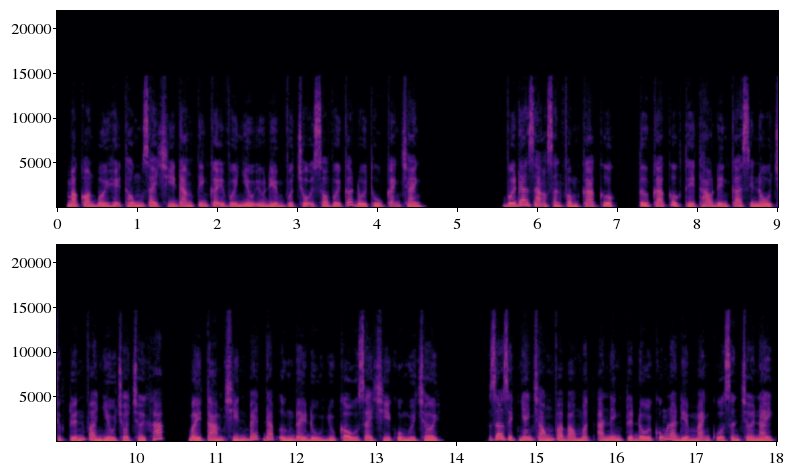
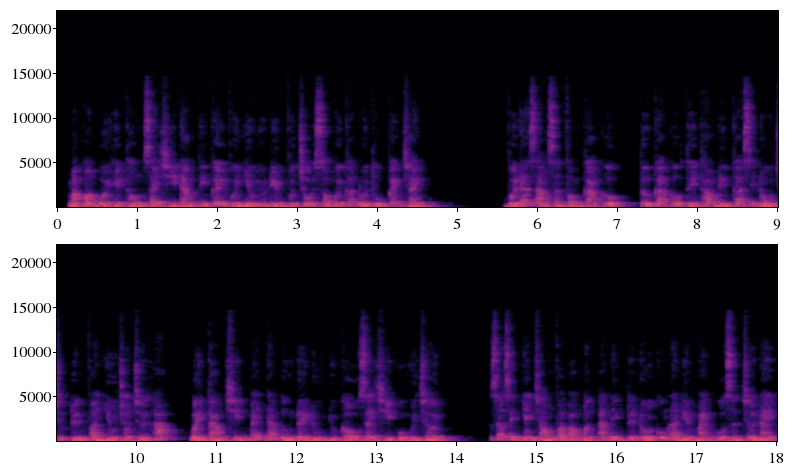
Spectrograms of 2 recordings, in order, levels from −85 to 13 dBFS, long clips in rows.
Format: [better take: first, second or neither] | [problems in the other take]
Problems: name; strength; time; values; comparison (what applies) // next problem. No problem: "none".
first | off-mic speech; far // room echo; slight; dies away in 0.4 s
